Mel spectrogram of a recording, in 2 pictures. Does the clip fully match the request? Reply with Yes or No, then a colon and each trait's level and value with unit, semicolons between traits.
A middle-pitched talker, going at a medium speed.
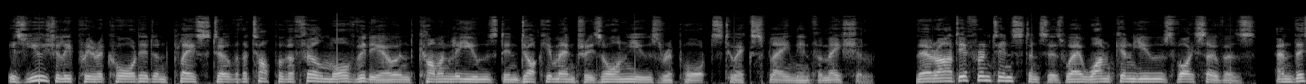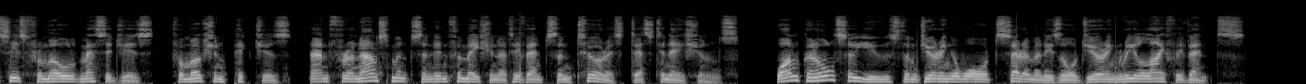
No: low, 125 Hz; average, 150 wpm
